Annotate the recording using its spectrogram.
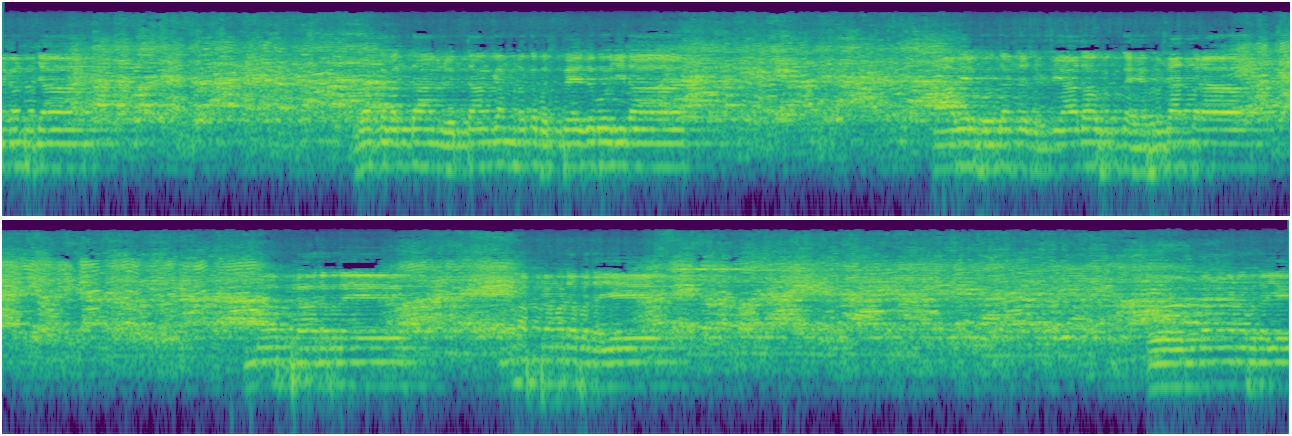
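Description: A group of young men and boys chants together in unison, in a steady rhythm.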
